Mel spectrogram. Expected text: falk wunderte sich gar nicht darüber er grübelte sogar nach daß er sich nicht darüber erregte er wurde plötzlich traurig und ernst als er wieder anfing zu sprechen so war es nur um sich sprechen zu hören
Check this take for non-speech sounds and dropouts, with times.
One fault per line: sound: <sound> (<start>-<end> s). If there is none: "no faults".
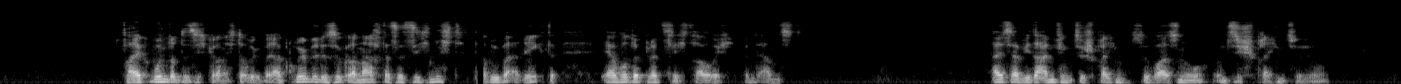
sound: dropout (4.8-4.8 s)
